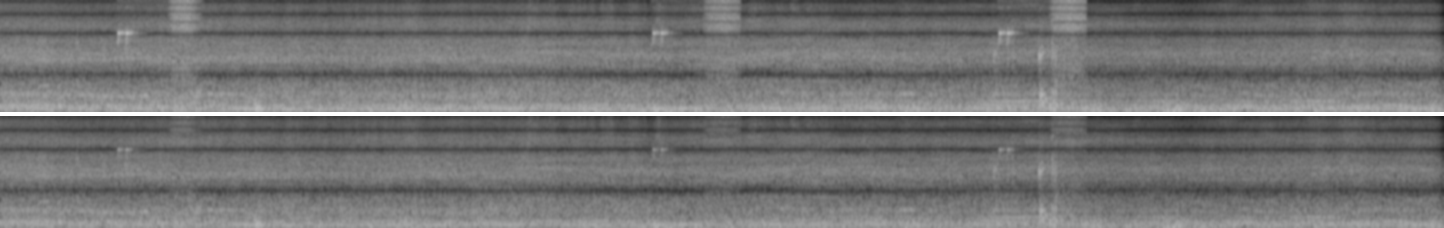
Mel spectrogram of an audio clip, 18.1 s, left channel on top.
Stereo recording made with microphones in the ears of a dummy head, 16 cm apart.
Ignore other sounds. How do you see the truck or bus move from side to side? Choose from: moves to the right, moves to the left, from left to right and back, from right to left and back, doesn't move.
doesn't move.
